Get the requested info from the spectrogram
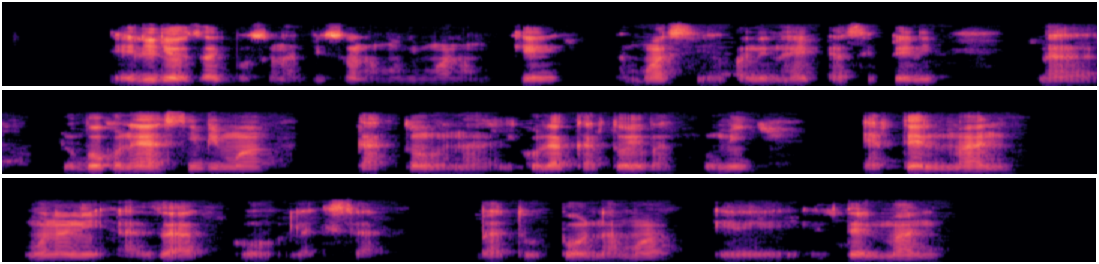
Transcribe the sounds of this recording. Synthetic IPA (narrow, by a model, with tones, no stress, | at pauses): ḛ˨li˦li˦o˦e˨za˦li˨bo˨so˦na˨bi˦so˦na˨mɔ˦ni˦mwa˦na˨mo˨kɛ˦ | ja̰˨mwa˦sḭ˨ja̰˨pa̰˦ndi˦na˨e˦pe˦ʔa̰˨se˨pe˦li˦ | na˨ | lo˨bɔ˦kɔ˨na˨e˦a˨si˦mbi˦mwa˦ | ka˨ʁtɔ̃˦na̰˨li˨ko̰˨lo˦ja˨ka˨ʁtõ̰˦jo˨ba˨ko˨mi˦ | ɛ˨ʁtɛ˦˨lma˦ni˨ | mɔ˦na˦ni˦a̰˨za̰˦ko̰˨la˨ki̥˨sa̰˨ | ba˨to˨po˦na˨mwa˦˨ | ʁtɛ˦lma˦ni˨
